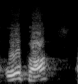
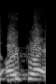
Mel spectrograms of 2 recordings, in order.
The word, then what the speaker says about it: Orpah: Moves back to her hometown of Bethlehem, telling Ruth and her other daughter, Orpah, which is spelled incidentally very closely to Oprah. So I keep on mispronouncing that. I didn't this time. Thought I'd mention it anyway. Leaves Oprah and Ruth back in Moab, but Ruth does not take that.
